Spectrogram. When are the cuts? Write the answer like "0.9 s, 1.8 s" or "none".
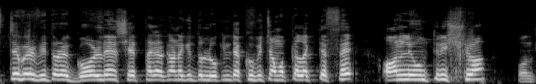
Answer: none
